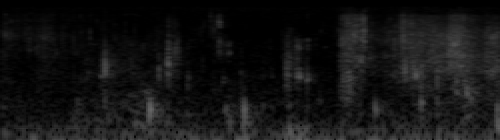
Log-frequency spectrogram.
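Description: Faint crunching and crackling as a knife cuts into half-turkey, half-vegetable food, a few short, dry, irregular bursts of crunch over low background noise.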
